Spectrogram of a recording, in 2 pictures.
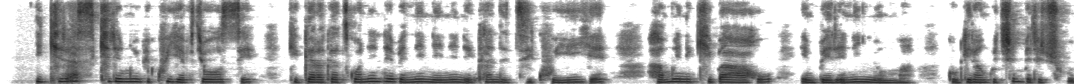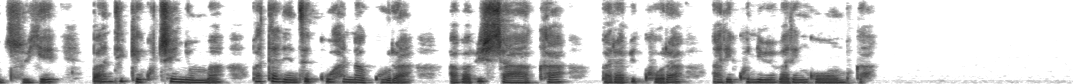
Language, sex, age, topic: Rundi, female, 25-35, education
